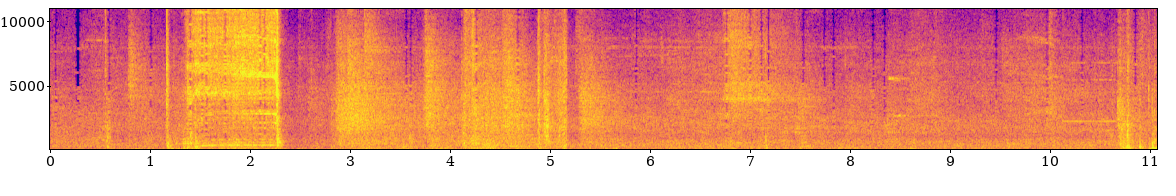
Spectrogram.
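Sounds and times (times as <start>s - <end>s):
assembly hall background noise: 0.0s - 11.0s.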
